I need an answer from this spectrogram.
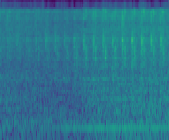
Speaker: It sounds like it is from the valve tray on top. Once it calms down, take a listen. The loud tapping noise on startup, and it's constantly there afterwards. Definitely on the passenger side.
